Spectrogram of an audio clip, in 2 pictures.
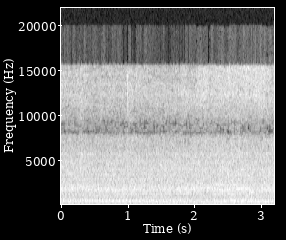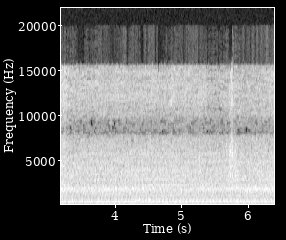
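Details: Petrol engine idling unevenly with random misfire, uneven beat and idle speed rising and falling; attributed to fuel injector and intake issues needing cleaning.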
